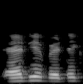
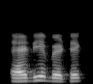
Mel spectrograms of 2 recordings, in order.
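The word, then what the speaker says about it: adiabatic: एडिया बेटिक flame temperature एडि but spelling आती है ए डी आई ए B eighty एडि बेटिक फ्लेम टेंपरेचर दोबारा बोल एडि बेटिक फ्लेम टेंपरेचर फ्लेम फ्लेम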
